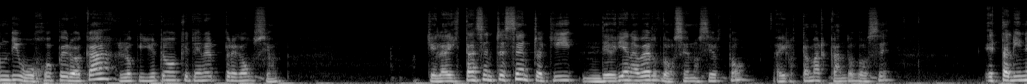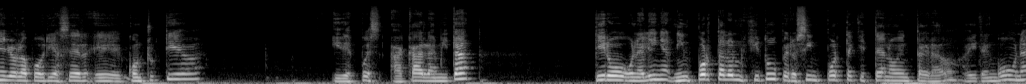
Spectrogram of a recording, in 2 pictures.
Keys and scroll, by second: 9.0 ⟲, 20.0 ↻.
